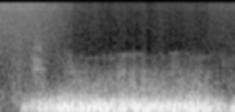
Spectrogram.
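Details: Low, rumbling wind buffeting the microphone, with no animal voice heard.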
